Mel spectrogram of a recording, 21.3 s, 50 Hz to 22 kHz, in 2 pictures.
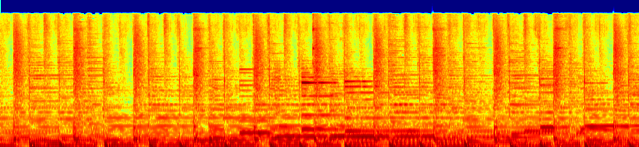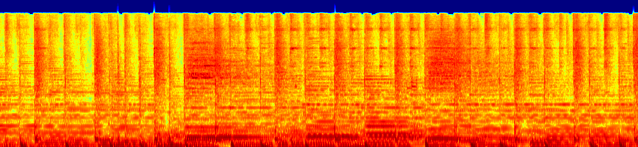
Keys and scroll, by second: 1.7 Up, 2.2 Up, 3.1 Down, 5.9 ctrl+space, 8.8 space, 9.3 space, 15.6 ctrl+v, 17.3 ctrl+space, 20.8 ctrl+space.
